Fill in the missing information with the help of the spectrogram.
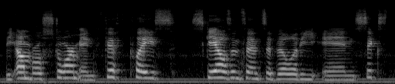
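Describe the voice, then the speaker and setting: A woman with a hoarse, raspy voice after losing it to illness, chatting casually at home as a book reviewer, rambling with many fillers and restarts. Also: high voice, normal speed, pushed and bright, slight background noise. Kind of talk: casual vlog chat. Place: at home with a ring light.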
